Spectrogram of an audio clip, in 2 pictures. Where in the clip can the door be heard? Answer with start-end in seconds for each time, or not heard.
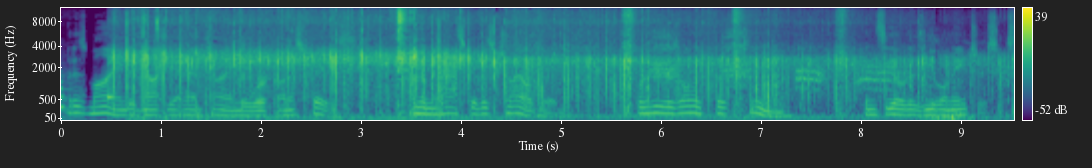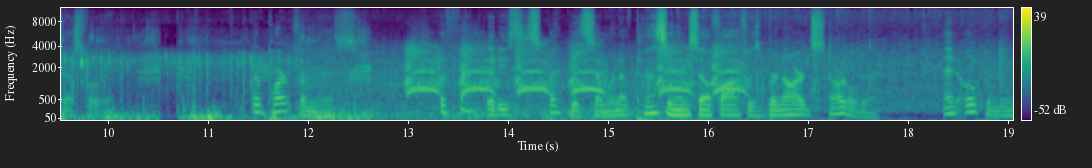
not heard.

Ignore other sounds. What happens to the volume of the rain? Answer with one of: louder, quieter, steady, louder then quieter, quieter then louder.
quieter.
